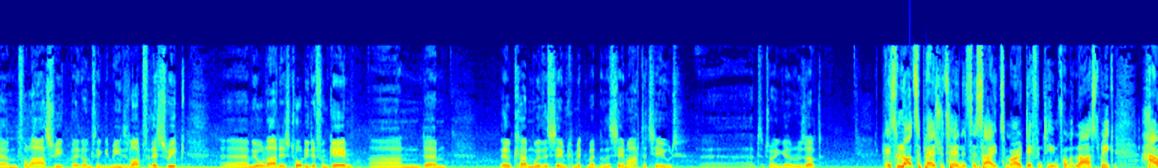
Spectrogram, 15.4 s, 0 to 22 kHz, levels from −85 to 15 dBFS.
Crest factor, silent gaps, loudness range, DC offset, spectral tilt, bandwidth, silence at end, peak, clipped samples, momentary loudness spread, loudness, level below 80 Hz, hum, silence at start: 16 dB; none; 8 LU; under 0.1%; -5 dB/octave; 16.5 kHz; 0 s; 0 dBFS; under 0.1%; 20 LU; -16 LUFS; -32 dBFS; none; 0 s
